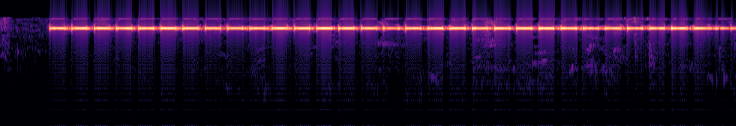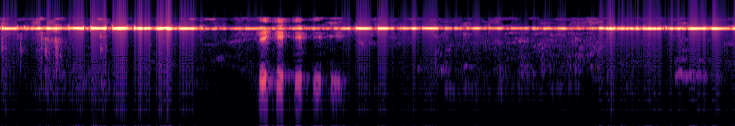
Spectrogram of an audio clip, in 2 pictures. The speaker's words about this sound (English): Smoke alarm.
